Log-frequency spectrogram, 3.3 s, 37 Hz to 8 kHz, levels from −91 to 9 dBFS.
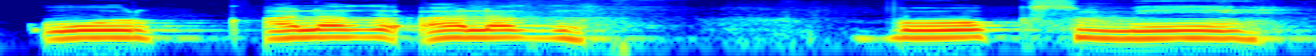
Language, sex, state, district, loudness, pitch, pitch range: Hindi, male, Uttar Pradesh, Shamli, -14 LUFS, 215 Hz, 205-225 Hz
